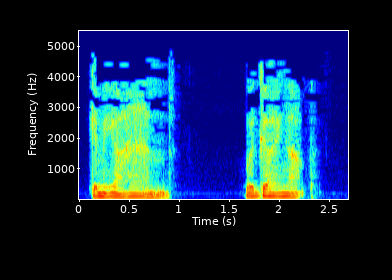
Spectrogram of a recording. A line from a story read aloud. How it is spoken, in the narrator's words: turned to Beishai and whispered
